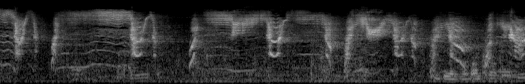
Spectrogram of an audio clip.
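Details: Hungry baby monkey named Rainbow, very angry, cries to its mother for milk: shrill, piercing screams that rise and fall in arcs. They come in quick bursts of about one per second and are high and strained.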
